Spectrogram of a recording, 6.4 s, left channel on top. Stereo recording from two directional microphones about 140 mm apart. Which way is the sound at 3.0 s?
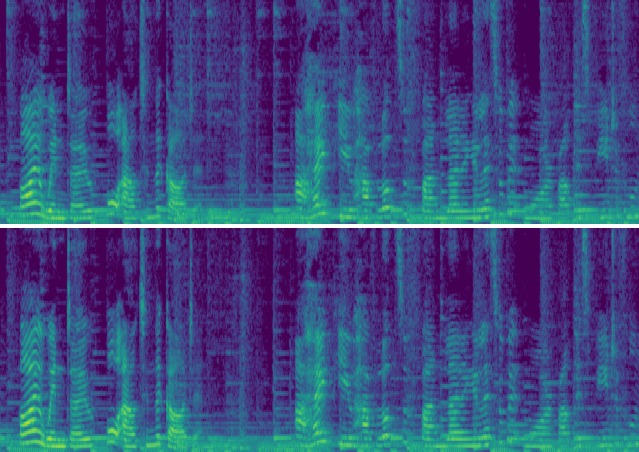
Centre (ahead or behind).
